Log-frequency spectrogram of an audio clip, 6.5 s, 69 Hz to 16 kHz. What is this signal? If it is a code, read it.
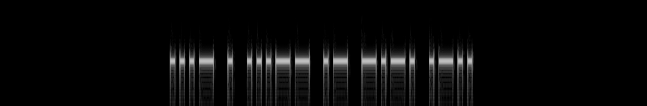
Morse code, heard as a keyed tone, about 25 wpm, 700 Hz. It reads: VE3ACL
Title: DXCC-100 Call Signs - 6 Characters - Repeated 3x - 25wpm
